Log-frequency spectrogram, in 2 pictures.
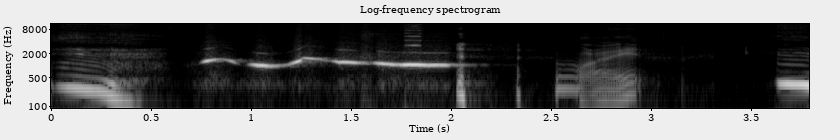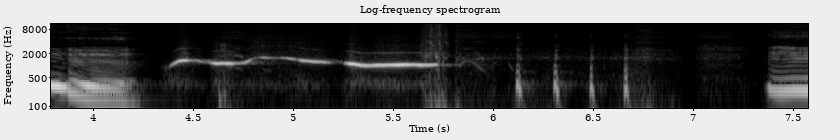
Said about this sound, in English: Perform the following actions. Cover your eyes, yawn, and whistle. Okay, ready? Yes.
